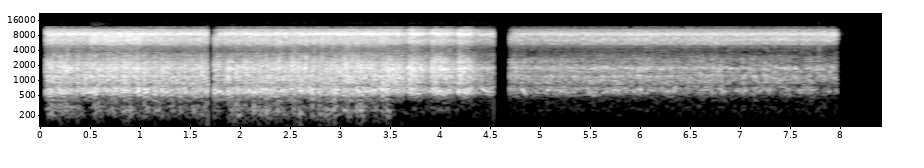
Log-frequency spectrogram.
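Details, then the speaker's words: Dry bearing needing grease, recorded with structure-borne ultrasound while an electric grease gun lubricates it: rough crackling hiss that turns quieter and smoother as grease enters, showing the difference correct lubrication makes. "as as you can hear there's there's really there's a big big big difference between uh the bearing needing grease and the bearing receiving the correct amount of Grease"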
